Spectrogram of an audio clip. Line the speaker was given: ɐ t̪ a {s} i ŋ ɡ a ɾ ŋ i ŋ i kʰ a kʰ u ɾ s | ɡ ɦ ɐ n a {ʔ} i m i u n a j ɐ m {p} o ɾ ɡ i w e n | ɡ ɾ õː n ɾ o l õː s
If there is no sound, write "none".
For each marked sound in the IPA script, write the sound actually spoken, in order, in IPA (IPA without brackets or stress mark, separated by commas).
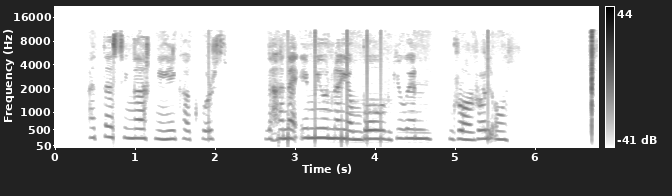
s, ʔ, b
